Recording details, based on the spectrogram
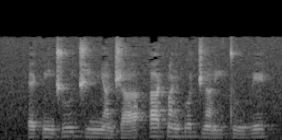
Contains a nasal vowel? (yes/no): yes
